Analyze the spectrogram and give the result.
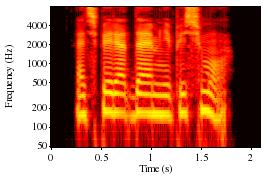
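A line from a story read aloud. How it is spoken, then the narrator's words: Sharp and rude. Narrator (Russian): резко и грубо бросил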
